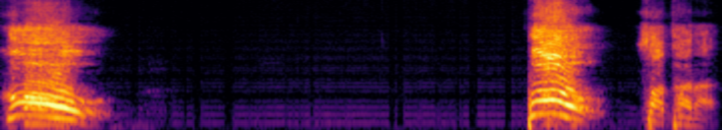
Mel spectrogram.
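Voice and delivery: loud, slow commanding shout; bellowed command, drawn out; shouting at Satan. Shown as a demonstration. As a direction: order the devil out at full force. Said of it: "ఎంత గట్టిగా అరవాలో అంత గట్టిగా అరవాలి".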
